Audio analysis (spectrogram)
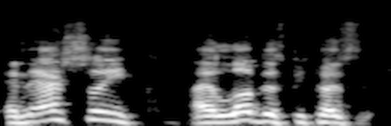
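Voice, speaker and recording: A man's voice: high voice, brisk, no room sound. A man hosting a casual interview show, talking in an enthusiastic, complimentary way. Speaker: show host. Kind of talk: casual chat, interviewing guests.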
